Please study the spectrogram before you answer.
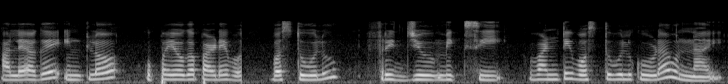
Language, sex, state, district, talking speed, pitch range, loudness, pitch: Telugu, female, Telangana, Mahabubabad, 80 wpm, 210-235 Hz, -17 LUFS, 220 Hz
